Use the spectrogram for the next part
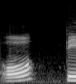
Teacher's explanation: অ এর উচ্চারণটা কি হয়ে যাবে? ও হয়ে যাবে।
